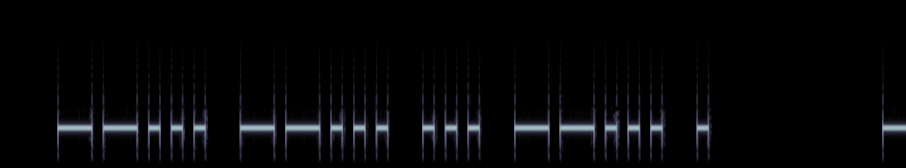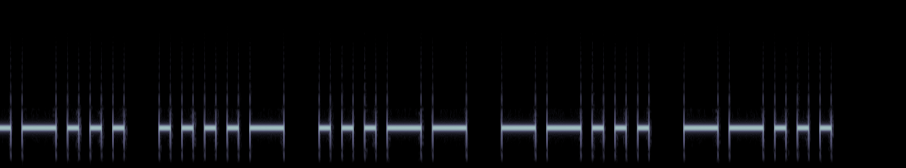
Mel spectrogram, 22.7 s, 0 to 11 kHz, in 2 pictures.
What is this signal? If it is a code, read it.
Morse code, heard as a keyed tone, about 8 wpm, 800 Hz. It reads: 77S7E 74377
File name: LEZIONI / 9 2867 8wpm 3440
